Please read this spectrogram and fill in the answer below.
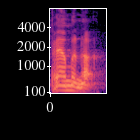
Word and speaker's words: Pembina: And now they say, no, you don't even pronounce the B, it's just Pembina.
